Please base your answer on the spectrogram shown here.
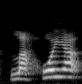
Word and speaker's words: La Jolla: do that again okay this is how you pronounce it this Beach Community has a popular swimming spot that is called La Jolla Cove wow it's the best I can only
